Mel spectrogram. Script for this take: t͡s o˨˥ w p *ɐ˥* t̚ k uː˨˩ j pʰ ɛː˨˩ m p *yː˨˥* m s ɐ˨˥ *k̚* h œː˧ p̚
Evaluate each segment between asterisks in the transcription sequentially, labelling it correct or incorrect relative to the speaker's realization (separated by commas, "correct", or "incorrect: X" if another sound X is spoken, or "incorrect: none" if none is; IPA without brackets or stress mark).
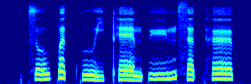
correct, correct, incorrect: t̚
